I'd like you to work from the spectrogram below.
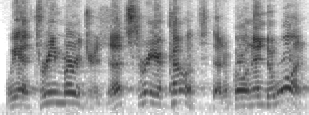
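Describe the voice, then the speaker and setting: A whiny, squeaky griping office worker. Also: male voice, big pitch swings, normal speed. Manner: complaining, high-pitched and strained.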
